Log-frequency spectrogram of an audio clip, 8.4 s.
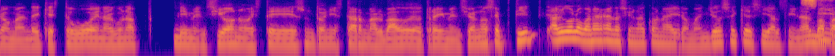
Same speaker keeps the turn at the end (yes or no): no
